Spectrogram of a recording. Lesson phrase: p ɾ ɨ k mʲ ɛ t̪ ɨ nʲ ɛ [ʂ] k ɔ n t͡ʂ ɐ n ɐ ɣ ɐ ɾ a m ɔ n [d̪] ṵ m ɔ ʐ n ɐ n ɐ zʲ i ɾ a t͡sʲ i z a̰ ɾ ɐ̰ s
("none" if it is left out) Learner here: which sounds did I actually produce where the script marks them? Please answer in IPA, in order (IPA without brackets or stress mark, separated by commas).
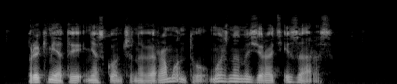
s, t̪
